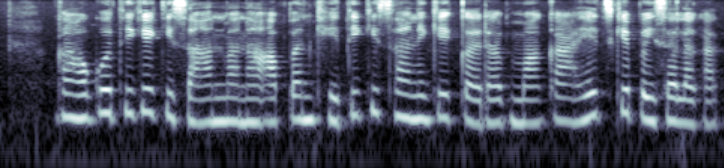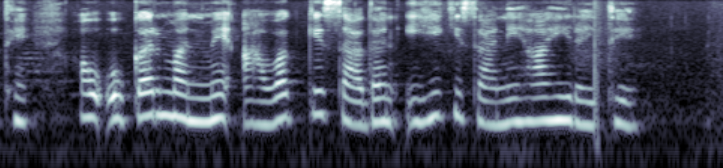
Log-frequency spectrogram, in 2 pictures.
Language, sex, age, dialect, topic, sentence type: Chhattisgarhi, female, 31-35, Central, banking, statement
